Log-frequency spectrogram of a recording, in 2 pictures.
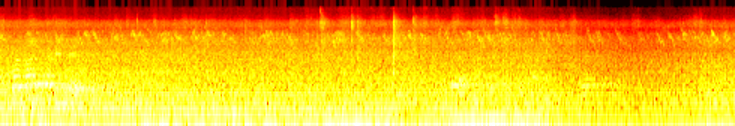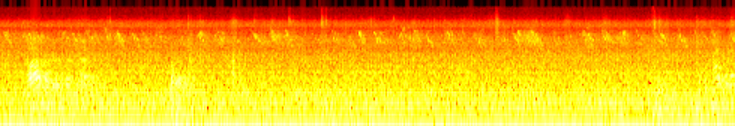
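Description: A steady low engine hum runs throughout.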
